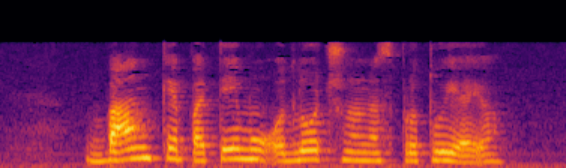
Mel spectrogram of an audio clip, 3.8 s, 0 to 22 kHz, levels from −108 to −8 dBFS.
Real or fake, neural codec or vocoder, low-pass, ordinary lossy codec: real; none; 19.8 kHz; AAC, 24 kbps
